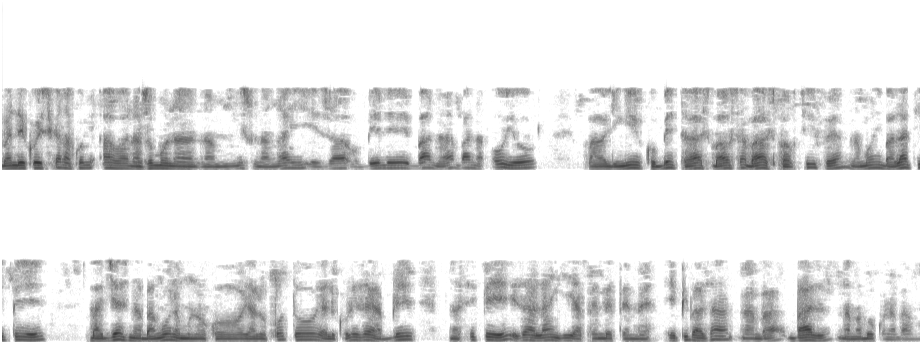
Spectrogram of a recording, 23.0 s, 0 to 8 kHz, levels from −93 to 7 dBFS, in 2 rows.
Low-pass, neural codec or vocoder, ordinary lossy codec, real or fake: 7.2 kHz; none; AAC, 16 kbps; real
